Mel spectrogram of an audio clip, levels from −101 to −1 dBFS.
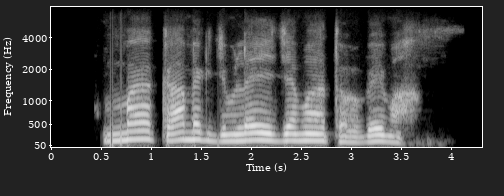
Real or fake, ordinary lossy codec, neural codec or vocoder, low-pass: real; Opus, 32 kbps; none; 7.2 kHz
